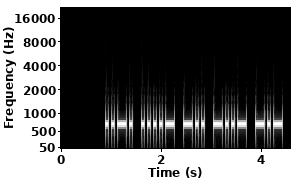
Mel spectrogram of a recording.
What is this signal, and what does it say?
Morse code, heard as a keyed tone, about 20 wpm, 700 Hz. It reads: F4DXK
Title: DXCC-100 Call Signs - 5 Characters - Repeated 2x - 20wpm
